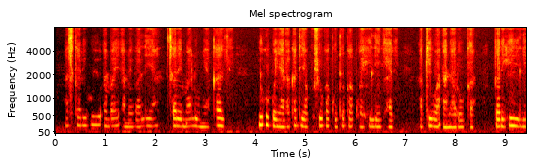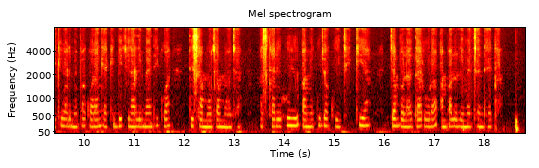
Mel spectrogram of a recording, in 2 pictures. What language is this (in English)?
Swahili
